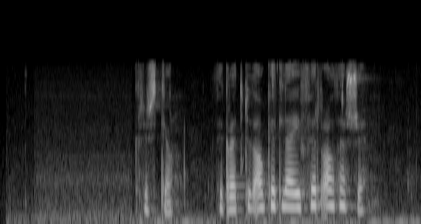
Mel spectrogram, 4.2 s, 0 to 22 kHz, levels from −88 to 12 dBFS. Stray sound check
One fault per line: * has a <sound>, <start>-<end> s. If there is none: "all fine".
all fine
